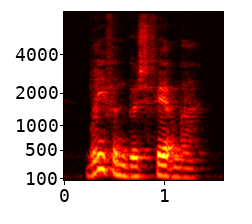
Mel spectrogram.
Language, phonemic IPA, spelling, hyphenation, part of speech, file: Dutch, /ˈbri.və(n).bʏsˌfɪr.maː/, brievenbusfirma, brie‧ven‧bus‧fir‧ma, noun, Nl-brievenbusfirma.ogg
- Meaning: shell company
